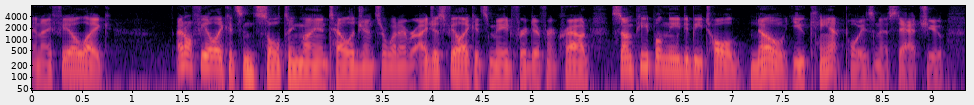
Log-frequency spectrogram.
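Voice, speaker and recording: Lively intonation marks this man's normal speaking voice. He keeps a moderate pace and medium pitch. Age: 30s. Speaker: tabletop game developer and podcast host. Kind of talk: casual chat.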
